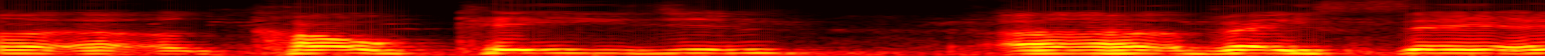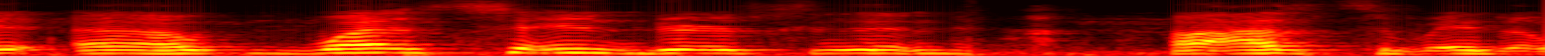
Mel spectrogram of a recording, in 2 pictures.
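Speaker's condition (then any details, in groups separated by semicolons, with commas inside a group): Cerebellar degeneration and ataxia; slow speech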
